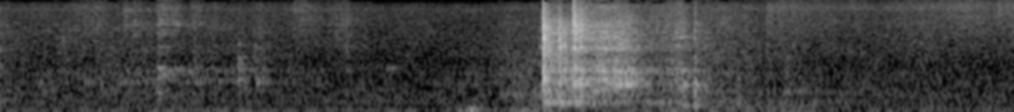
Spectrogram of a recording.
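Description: A metal lid set onto a cooking pot: a low bump a little past two seconds in, then a sharp metal-on-metal clatter that rings briefly.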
